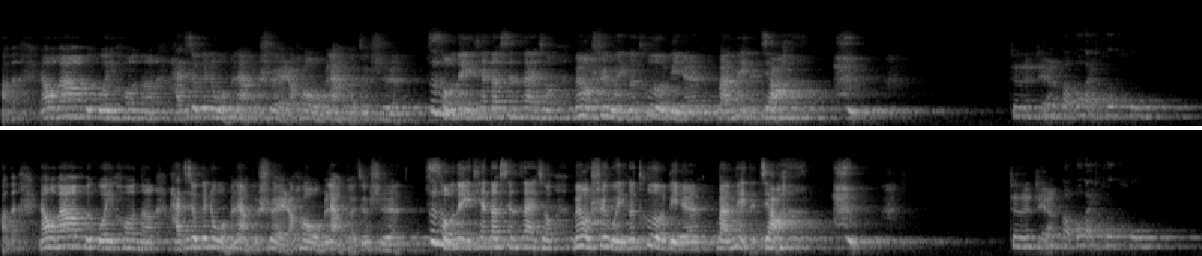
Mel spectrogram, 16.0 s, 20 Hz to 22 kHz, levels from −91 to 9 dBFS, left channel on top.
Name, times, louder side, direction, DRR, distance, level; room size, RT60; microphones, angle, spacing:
voice 1, 0.0-5.4 5.7-10.7 11.1-11.5 11.8-11.9 13.5-14.1, right 5 dB, 65° right, 9 dB, 0.4 m, -32 dB
voice 2, 13.9-15.2, right 2 dB, 15° right, 3 dB, 0.5 m, -42 dB
8.4 x 3.8 x 4.0 m, 2.1 s
head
